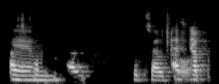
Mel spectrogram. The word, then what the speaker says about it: Azcapotzalco: gosh, you have to help me with the pronunciation. Yeah. Azcapotzalco.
